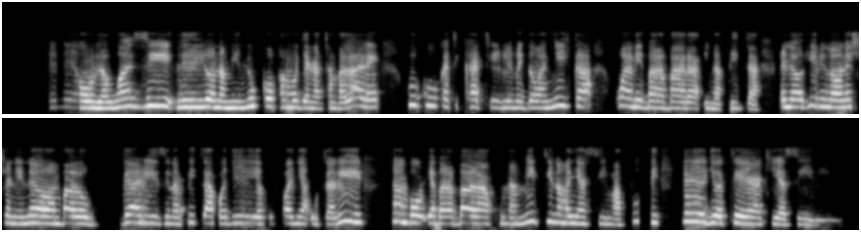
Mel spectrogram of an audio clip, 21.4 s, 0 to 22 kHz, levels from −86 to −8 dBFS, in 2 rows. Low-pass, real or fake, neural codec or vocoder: 7.2 kHz; fake; codec, 44.1 kHz, 2.6 kbps, DAC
